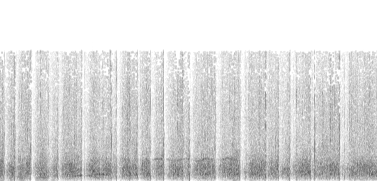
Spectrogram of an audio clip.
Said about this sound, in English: This year, he's actually our Sterling Scholar winner, and he just won some pretty impressive contests in the state of Utah. So you can applaud. Congratulations.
